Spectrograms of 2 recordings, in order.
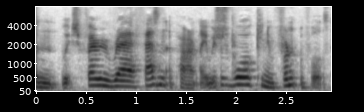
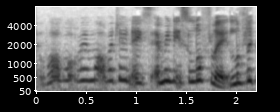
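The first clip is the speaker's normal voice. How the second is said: high squeak; 11 semitones higher, faster than usual. Real, not acted. Flustered, voice jumps very high.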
